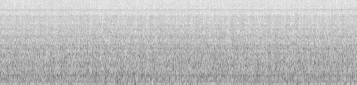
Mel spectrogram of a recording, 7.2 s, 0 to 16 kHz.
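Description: Deep V8 idle with a heavy, slightly lumpy low rumble that never settles into an even beat; rough idle, cause unknown.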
